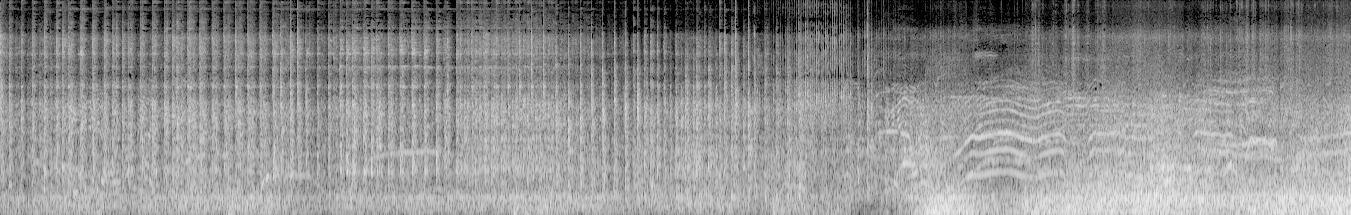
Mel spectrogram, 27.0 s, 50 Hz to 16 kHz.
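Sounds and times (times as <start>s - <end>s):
ratchet clacking: 0.0s - 18.0s
lift chain running: 0.0s - 27.0s.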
